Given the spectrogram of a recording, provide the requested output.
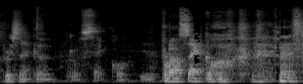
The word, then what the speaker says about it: Prosecco: Is it pronounced Prosecco? Prosecco, yeah. Prosecco.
